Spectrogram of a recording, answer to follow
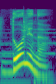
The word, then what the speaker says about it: Долина: В фамилии Долина ударение на букву «О».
